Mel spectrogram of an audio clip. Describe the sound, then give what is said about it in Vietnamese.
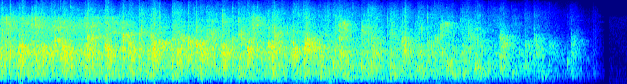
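A crowd breaks into sustained applause, a dense, loud wash of many hands clapping that holds steady for about five seconds before fading out quickly at the end. “Đại chúng cho một tràng vỗ tay nha.”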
